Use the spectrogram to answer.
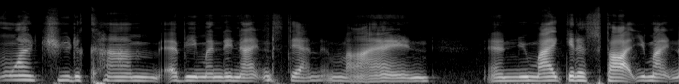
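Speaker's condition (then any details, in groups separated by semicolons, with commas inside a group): Dystonia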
